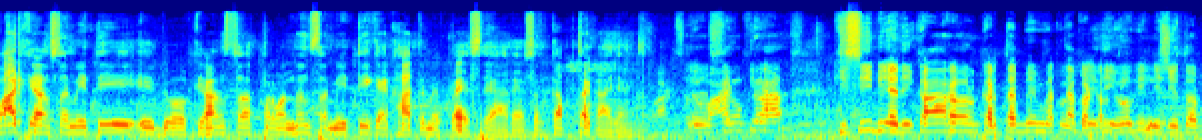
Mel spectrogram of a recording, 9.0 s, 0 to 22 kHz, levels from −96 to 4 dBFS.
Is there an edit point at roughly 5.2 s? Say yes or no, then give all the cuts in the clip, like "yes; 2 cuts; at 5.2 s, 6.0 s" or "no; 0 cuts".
yes; 2 cuts; at 5.2 s, 7.9 s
